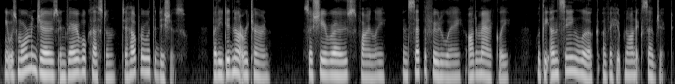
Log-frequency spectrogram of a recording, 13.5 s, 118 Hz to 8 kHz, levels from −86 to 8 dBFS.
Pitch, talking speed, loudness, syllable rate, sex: 185 Hz, 155 wpm, -19 LUFS, 5.1 syllables/s, female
